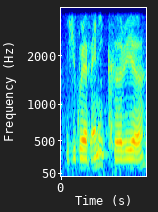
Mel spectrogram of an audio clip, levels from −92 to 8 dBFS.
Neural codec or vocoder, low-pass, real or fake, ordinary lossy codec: codec, 16 kHz, 8 kbps, FunCodec, trained on Chinese and English, 25 frames a second; 3.6 kHz; fake; none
